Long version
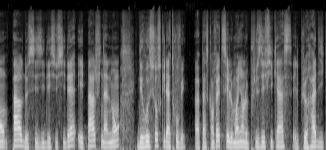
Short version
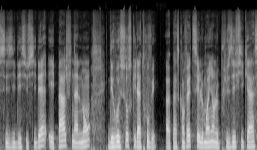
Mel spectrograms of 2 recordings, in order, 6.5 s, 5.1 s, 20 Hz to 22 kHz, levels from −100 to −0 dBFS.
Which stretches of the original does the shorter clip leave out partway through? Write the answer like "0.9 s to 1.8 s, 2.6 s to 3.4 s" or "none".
none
